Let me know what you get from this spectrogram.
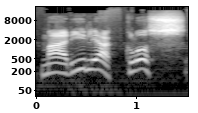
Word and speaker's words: Marília Closs: E além do Carapanã, que há muito tempo não vim aqui, nós temos uma convidada especial aqui também, estreando aqui na Podosfera, Marília Clos. É, eu falei certo, Marília? – Falou, falou certinho, dos poucos que acerta meu nome.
